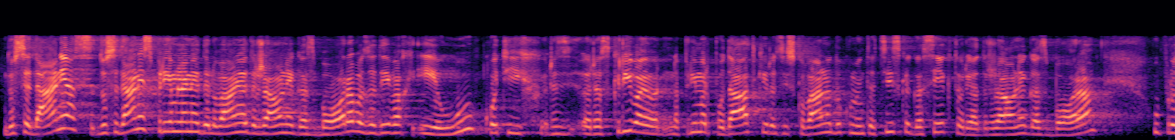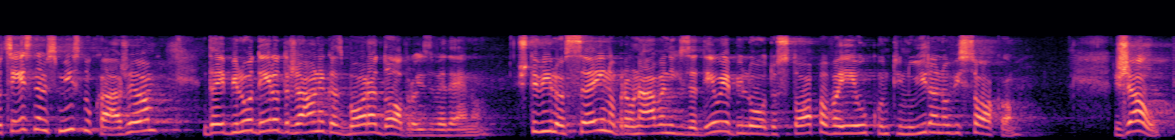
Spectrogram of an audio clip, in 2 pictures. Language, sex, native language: Slovenian, female, Slovenian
